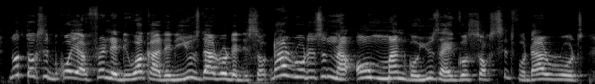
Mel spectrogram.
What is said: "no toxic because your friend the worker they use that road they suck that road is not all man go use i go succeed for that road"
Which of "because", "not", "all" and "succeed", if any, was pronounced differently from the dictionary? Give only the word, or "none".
because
